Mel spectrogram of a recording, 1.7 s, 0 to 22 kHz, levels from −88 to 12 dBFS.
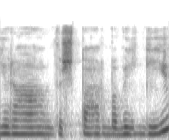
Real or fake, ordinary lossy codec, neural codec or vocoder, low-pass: fake; Opus, 32 kbps; autoencoder, 22.05 kHz, a latent of 192 numbers a frame, VITS, trained on one speaker; 9.9 kHz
